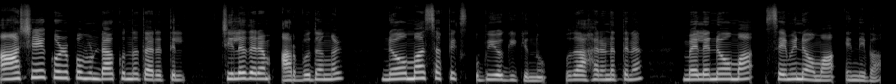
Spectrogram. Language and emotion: Malayalam, neutral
